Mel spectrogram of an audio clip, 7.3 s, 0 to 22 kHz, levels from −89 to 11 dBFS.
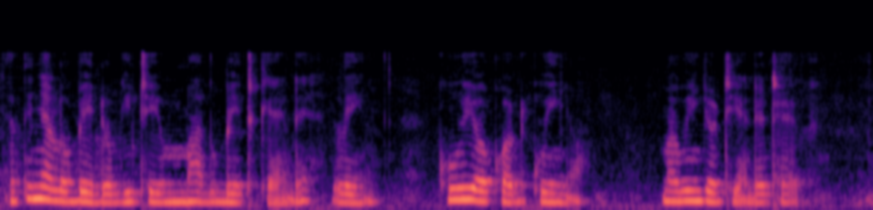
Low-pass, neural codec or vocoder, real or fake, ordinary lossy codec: none; codec, 16 kHz, 4 kbps, FreqCodec, larger model; fake; none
